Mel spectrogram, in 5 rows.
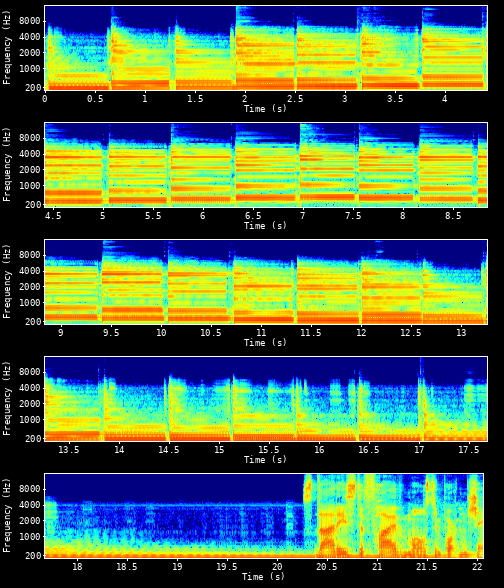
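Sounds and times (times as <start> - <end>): electric guitar playing a scale: 0.0 - 22.0.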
